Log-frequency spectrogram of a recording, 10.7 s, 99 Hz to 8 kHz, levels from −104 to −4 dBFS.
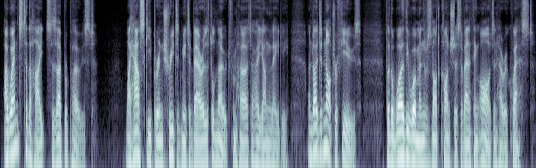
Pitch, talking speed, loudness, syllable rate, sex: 100 Hz, 230 wpm, -22 LUFS, 6.4 syllables/s, male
